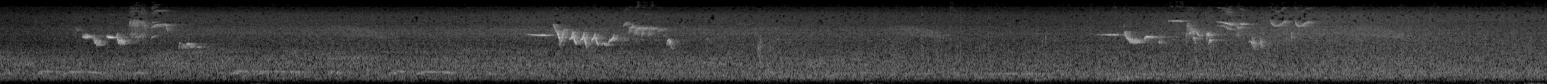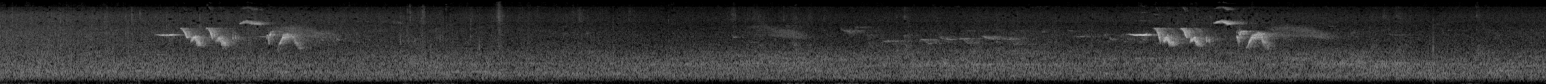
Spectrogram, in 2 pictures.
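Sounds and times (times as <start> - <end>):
background hiss: 0.0 - 30.9
songbird chirping: 16.9 - 20.5, 22.7 - 30.4.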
